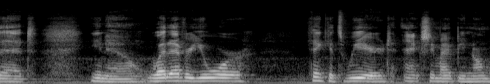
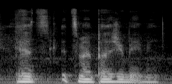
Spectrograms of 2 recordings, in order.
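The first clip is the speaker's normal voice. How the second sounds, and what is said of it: Sultry, seductive voice. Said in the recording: “it's a sexy voice”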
